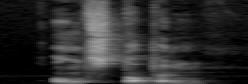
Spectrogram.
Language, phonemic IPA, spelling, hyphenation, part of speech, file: Dutch, /ˌɔntˈstɔ.pə(n)/, ontstoppen, ont‧stop‧pen, verb, Nl-ontstoppen.ogg
- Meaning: to unstop, to unclog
